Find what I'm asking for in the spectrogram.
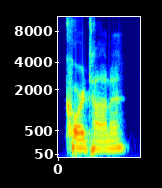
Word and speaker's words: Cortana: Cortana.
